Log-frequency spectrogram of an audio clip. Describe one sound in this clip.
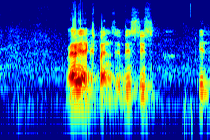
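A man lectures through a microphone in a large room.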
